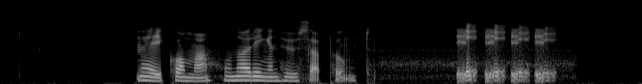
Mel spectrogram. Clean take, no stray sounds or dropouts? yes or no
no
